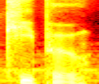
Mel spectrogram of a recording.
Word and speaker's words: quipu: The quipu, pronounced kipu, appears deceptively simple.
